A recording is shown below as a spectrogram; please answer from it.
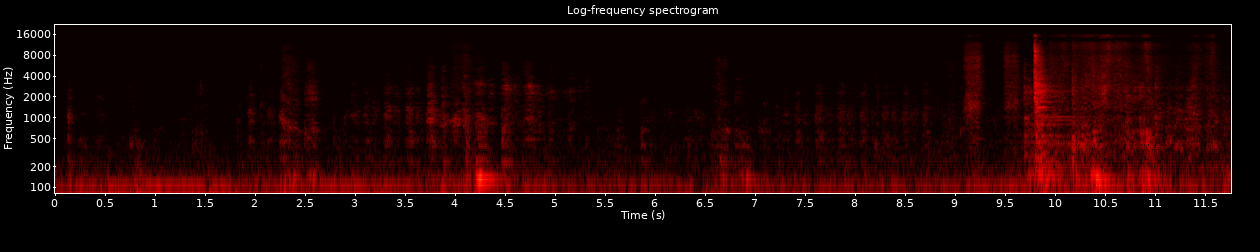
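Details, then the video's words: Rottweiler in a kennel, panting in uneven breathy bursts at about one and a half per second, then a sudden loud clatter near the end over a low hum. "Rottweiler in the Kannel"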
